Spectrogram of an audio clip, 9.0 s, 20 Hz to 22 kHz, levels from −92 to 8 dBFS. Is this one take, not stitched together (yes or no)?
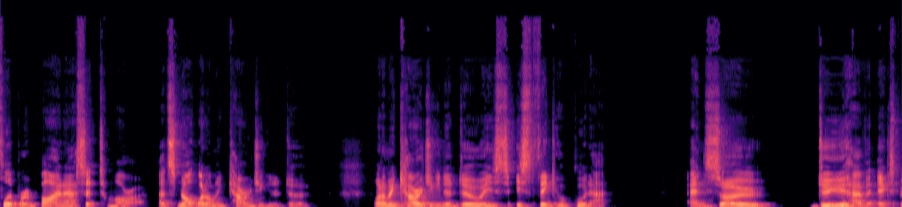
no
